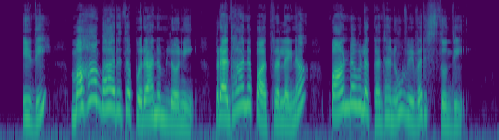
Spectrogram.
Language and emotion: Telugu, neutral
